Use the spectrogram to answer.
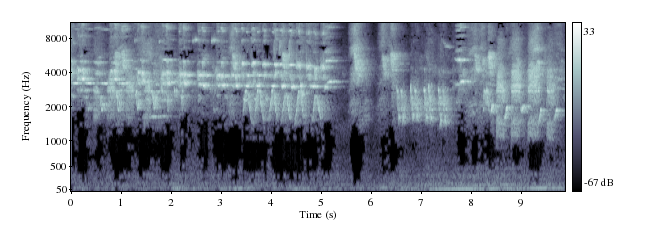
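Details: Tropical mockingbird about seven months old singing a rich mimic-like song: rapid repeated downslurred notes in a trill, varied chirps and buzzy phrases, with a short pause near the middle.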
